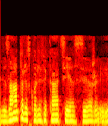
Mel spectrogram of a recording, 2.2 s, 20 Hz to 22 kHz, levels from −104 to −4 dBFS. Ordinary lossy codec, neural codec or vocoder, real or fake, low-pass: AAC, 24 kbps; none; real; 19.8 kHz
